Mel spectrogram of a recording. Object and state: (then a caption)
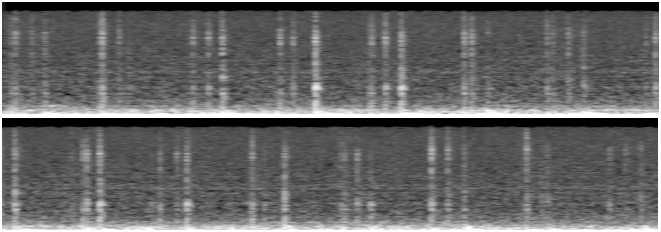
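Plastic food container. Fingernails tap and scratch the side wall of a small, hollow white plastic food container with its lid on, held on its side. Quick, dry clicking taps with bright edges sound over a steady low rumble and soft scratching, each tap dying away almost at once.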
